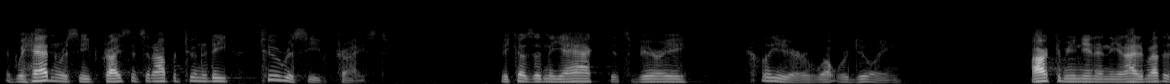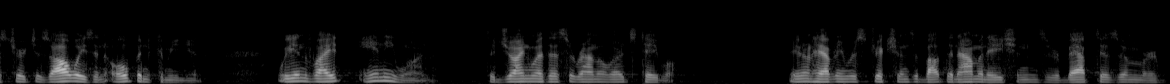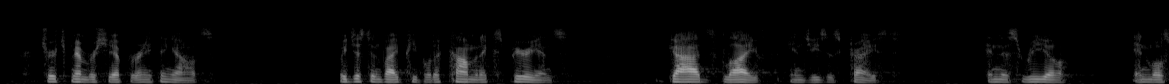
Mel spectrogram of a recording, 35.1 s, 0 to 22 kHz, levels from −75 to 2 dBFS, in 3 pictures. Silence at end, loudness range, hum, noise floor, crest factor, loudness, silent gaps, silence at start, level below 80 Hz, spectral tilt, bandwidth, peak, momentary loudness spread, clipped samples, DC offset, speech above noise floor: 0 s; 13 LU; none; -80 dBFS; 30 dB; -32 LUFS; none; 0.05 s; -84 dBFS; -5.5 dB/octave; 5.8 kHz; -4 dBFS; 19 LU; under 0.1%; under 0.1%; 48 dB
